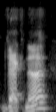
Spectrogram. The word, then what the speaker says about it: Vecna: According to the Forgotten Realms Vecna, pronounced Vecna, was once a human king and lich from Orth who ascended to godhood.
